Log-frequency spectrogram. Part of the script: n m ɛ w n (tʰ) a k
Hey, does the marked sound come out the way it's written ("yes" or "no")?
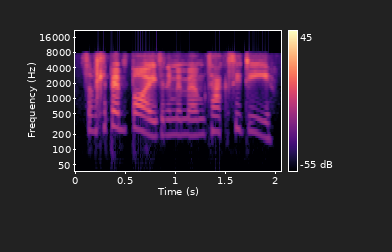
yes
